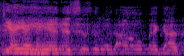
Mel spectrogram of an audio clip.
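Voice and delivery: high, loud thrilled shout; thrilled fan. Retold or imitated. Fan thrilled by the movie line, high and loud. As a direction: gush like a starstruck fan. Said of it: "the guy said".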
